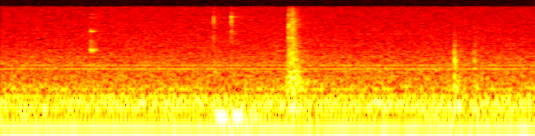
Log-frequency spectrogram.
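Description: A knuckle knocks on a wooden door.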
